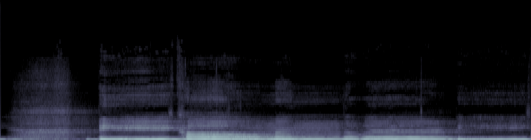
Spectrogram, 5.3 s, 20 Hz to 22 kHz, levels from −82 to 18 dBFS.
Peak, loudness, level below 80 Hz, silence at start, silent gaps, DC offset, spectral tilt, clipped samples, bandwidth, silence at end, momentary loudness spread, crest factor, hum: -2 dBFS; -17 LUFS; -52 dBFS; 0 s; none; under 0.1%; -9.5 dB/octave; under 0.1%; 7.4 kHz; 0 s; 20 LU; 16 dB; none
